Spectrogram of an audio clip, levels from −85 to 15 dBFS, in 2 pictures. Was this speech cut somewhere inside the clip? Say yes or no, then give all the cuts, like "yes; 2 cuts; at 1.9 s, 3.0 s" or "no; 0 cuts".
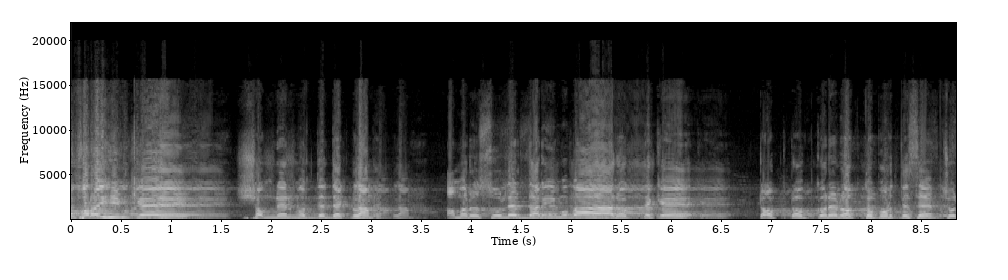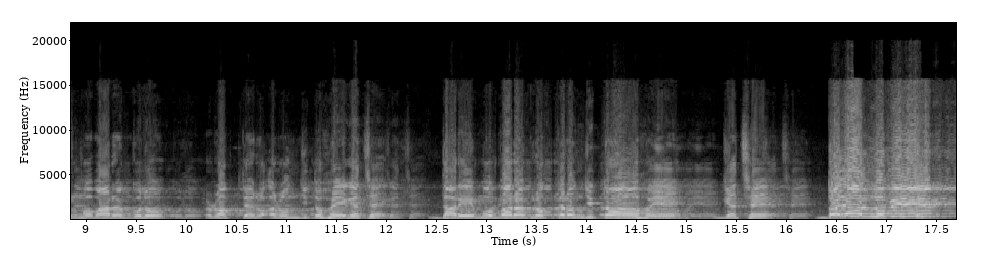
yes; 1 cut; at 8.7 s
